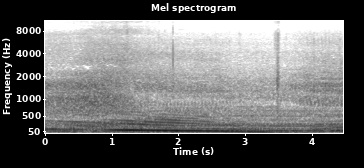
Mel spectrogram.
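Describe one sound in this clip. A car engine revs up in the distance.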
